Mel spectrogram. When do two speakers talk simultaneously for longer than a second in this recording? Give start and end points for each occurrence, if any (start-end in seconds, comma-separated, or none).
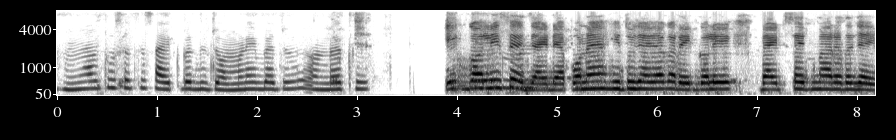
none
